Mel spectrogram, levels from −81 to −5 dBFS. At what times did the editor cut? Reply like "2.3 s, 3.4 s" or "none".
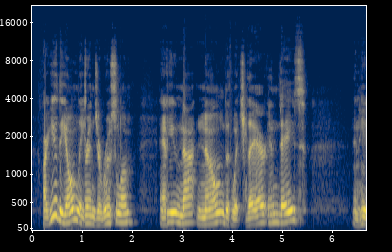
1.0 s, 2.7 s, 4.0 s, 4.3 s, 4.9 s

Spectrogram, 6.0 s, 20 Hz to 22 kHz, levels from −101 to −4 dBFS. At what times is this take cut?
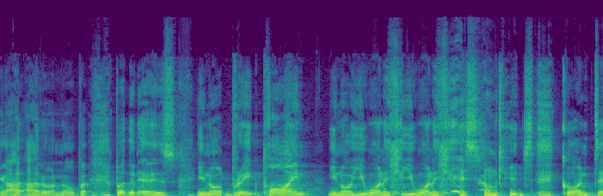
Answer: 1.4 s, 2.2 s, 4.0 s, 5.0 s

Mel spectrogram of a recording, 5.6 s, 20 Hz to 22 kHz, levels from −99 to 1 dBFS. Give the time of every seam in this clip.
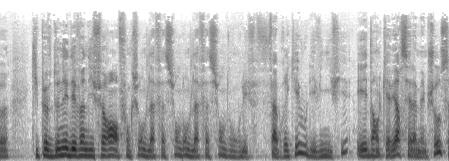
2.3 s, 4.4 s

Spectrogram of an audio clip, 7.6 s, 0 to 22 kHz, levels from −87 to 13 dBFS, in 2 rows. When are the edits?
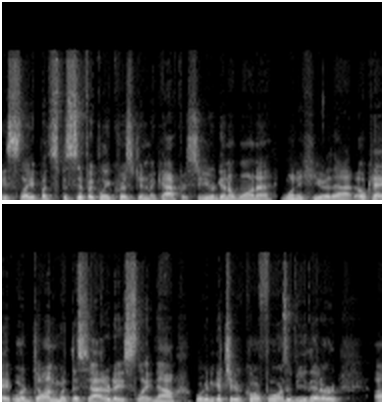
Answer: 2.2 s, 2.7 s, 3.9 s, 6.6 s

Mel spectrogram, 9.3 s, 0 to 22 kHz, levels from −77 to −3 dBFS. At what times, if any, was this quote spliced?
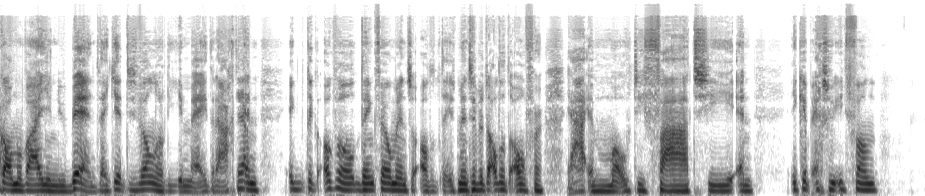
1.7 s, 3.1 s, 3.8 s, 4.4 s, 5.9 s

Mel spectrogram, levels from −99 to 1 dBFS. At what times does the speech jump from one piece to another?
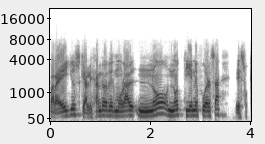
none

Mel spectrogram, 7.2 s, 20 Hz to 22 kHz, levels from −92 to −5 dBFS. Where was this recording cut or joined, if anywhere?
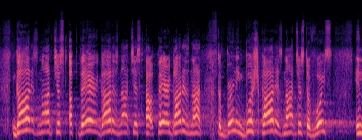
4.3 s

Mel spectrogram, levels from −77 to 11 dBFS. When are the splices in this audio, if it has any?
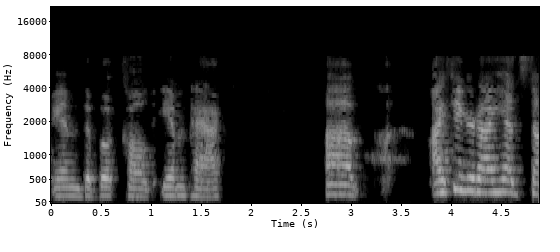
none

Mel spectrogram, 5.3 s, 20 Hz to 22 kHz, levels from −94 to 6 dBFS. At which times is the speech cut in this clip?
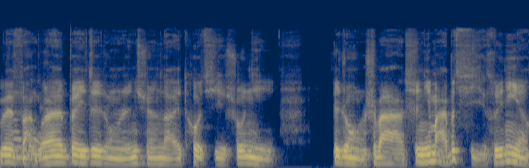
none

